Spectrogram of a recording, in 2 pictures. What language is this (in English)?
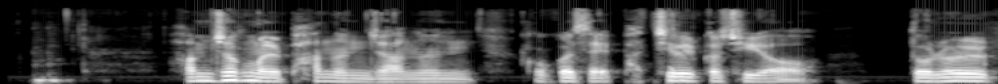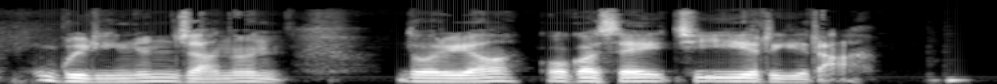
Korean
